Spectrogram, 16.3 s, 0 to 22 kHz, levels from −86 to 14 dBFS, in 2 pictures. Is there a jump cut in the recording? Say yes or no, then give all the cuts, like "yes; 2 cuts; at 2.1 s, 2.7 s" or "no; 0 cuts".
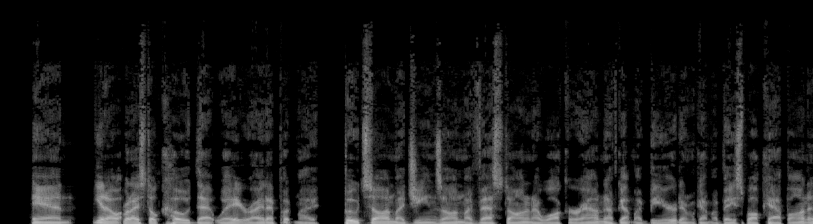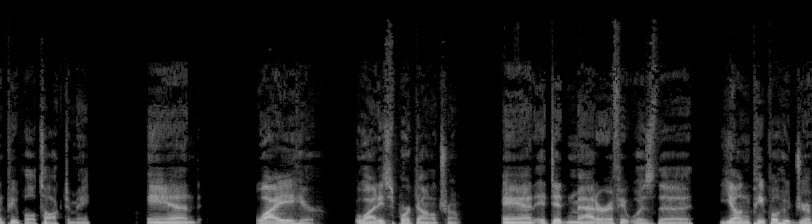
yes; 1 cut; at 1.2 s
